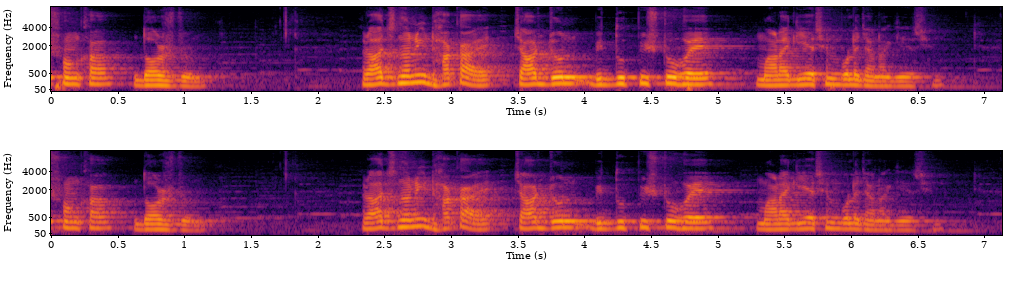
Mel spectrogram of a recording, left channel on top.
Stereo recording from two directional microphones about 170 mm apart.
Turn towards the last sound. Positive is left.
turn(degrees=20)  # may be behind; listen again after turning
